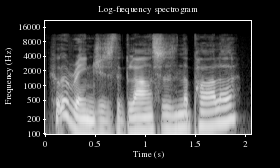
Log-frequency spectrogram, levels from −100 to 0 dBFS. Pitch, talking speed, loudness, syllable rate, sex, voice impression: 125 Hz, 205 wpm, -17 LUFS, 6.2 syllables/s, male, very masculine, slightly old, very thick, slightly tensed, very powerful, bright, soft, muffled, slightly halting, raspy, cool, intellectual, slightly refreshing, sincere, calm, very mature, friendly, slightly reassuring, very unique, slightly elegant, wild, sweet, lively, kind, slightly modest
